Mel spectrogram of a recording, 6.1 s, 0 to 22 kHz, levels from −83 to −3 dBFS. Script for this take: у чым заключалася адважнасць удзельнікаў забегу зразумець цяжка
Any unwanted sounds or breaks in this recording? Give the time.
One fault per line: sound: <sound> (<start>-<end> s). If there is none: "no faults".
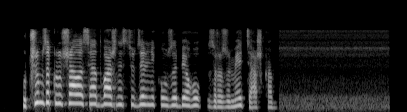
no faults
